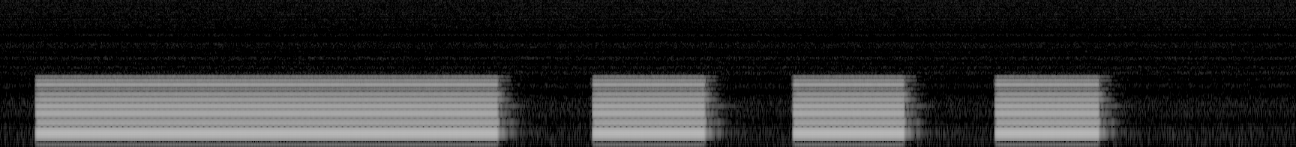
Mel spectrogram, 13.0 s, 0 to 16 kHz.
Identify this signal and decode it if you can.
Ship horn signal, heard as a ship's horn, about 250 Hz, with room echo. 1 long, 3 short. At sea: a vessel under tow in fog.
